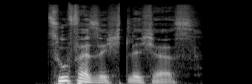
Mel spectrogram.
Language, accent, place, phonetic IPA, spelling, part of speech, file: German, Germany, Berlin, [ˈt͡suːfɛɐ̯ˌzɪçtlɪçəs], zuversichtliches, adjective, De-zuversichtliches.ogg
- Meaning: strong/mixed nominative/accusative neuter singular of zuversichtlich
